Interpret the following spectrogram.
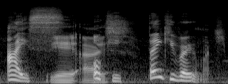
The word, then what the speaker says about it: Hyce: changing the spelling okay different spelling and the same pronunciation ice okay it's ice so it's not he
